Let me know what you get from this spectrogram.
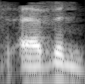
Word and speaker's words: Evan: My name is Evan Diaz.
